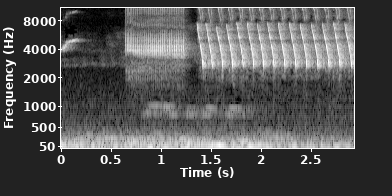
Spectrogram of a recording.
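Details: Canary lure song to prompt other canaries into long rolls: a short whistle, a sustained buzzy tone, then a fast even metallic trill.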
